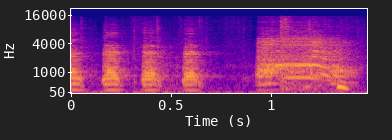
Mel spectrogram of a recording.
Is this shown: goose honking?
yes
